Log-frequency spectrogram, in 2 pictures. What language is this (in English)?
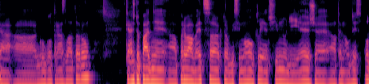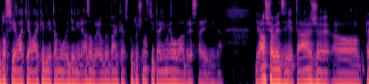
Slovak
